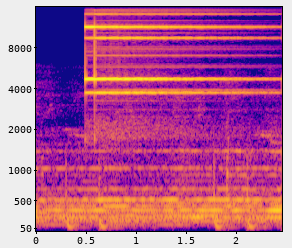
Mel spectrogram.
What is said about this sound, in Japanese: 催眠ベルを聞くたびに、頭の中にもやがかかる。思考がとろんと溶けていく。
